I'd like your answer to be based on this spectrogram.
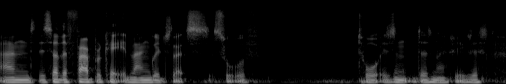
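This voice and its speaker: This man speaks with a strong South Wales accent. His fairly low pitch carries a fairly even intonation. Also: moderate pace. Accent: strong local South Wales. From Wales, Port Talbot/Swansea area. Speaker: podcast co-host, yogi. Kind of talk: casual spiritual discussion. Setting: studio, filmed podcast. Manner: slurred words.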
